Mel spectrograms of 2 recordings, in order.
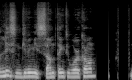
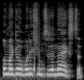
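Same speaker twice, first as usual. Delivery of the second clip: mocking girl voice; 9 semitones higher than usual. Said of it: "and she".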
